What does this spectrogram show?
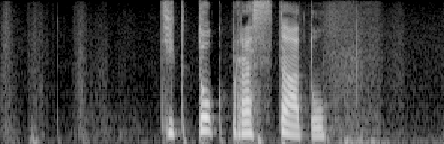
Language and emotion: Russian, angry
